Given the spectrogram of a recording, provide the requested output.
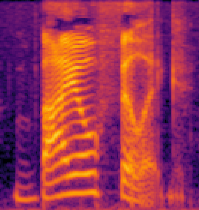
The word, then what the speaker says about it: biophilic: Philic, not phallic.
